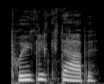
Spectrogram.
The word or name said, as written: prygelknabe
